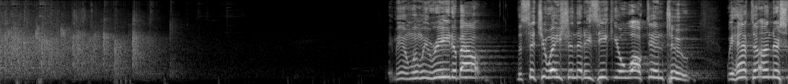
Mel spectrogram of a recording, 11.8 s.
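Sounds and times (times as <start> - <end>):
hand clapping: 0.0 - 3.0
speech: 5.9 - 11.8.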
